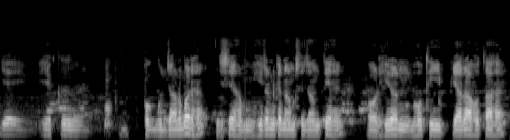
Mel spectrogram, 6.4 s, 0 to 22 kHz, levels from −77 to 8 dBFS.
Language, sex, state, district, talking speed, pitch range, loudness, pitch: Hindi, male, Bihar, Samastipur, 190 wpm, 115-120 Hz, -20 LUFS, 120 Hz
